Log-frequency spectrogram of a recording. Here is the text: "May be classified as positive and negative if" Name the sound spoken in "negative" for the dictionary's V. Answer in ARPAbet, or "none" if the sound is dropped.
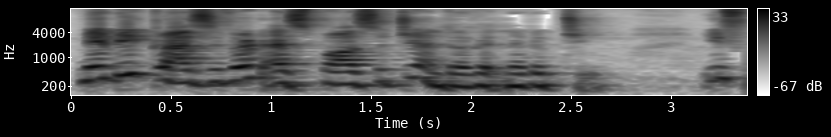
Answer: none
